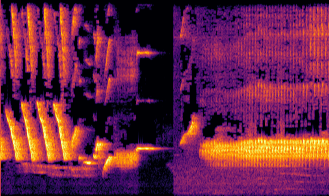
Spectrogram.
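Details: Canary singing to stir other canaries: quick downward-slurred whistles and a sliding note, a moment of silence, then a long, steady, buzzy high trill held to the end.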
